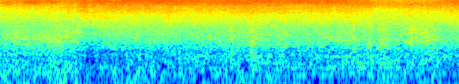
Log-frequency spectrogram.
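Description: Steaks searing on a seasoned hot pan give a loud, steady sizzling hiss that runs without a break, close up and with no talking over it.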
